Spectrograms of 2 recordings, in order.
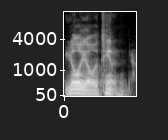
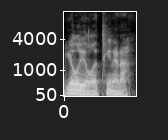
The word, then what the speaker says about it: Yulia Latinina: So Yulia Latina, got her name wrong, Yulia Latinina. I put an ova on there for some reason.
